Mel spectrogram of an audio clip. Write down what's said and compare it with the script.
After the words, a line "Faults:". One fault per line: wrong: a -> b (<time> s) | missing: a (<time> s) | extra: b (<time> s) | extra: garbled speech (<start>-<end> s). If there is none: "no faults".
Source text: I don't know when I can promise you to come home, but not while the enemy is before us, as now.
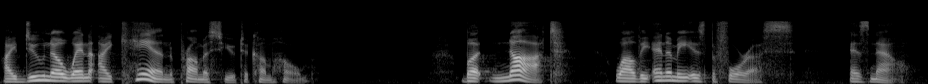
I do know when I can promise you to come home, but not while the enemy is before us, as now.
Faults:
wrong: don't -> do (0.1 s)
